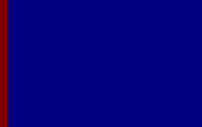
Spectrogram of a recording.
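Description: Complete silence: the sound track drops out entirely, with no road or engine noise.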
